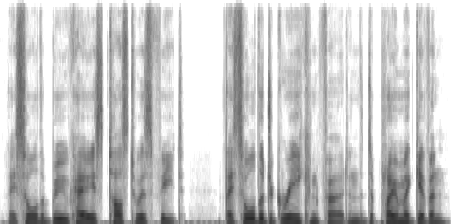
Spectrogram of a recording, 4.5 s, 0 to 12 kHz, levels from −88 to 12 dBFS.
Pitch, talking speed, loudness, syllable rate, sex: 150 Hz, 225 wpm, -16 LUFS, 6.4 syllables/s, male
